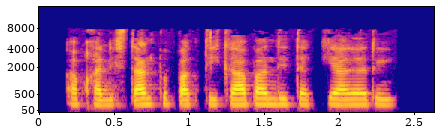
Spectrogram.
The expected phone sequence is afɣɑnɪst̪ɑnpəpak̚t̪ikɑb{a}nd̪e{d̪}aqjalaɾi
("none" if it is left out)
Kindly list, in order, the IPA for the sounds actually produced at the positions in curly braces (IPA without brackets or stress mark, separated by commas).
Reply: ɑ, t̪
